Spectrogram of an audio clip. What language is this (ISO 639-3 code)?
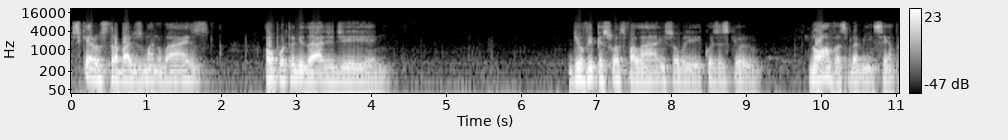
por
